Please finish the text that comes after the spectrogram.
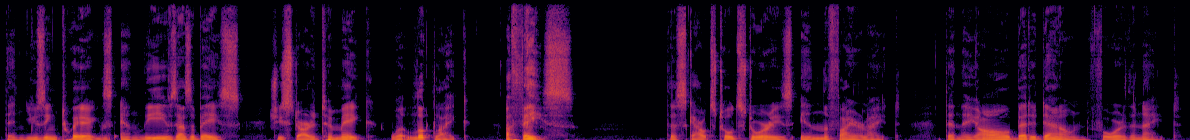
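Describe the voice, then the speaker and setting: A storybook narrator reads a children's tale aloud. The voice is extremely low and moves along slowly, line by line. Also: animated, darkish tone.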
